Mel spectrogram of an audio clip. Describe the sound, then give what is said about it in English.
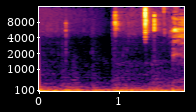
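Four small four-sided dice (d4s) clatter across a hard surface, making a quick cluster of sharp, bright clicks, fairly quiet, with no one speaking. “So that's going to be 4d4. Do I have... of course I have that many d4s.”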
